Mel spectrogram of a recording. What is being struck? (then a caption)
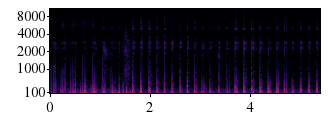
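Hollow wooden vase. Fingertips and nails scratch and tap the neck of a hollow wooden vase with an empty opening. The result is a quick, uneven run of short, dull, low knocks with faint bright scratching between them, each tap dying away almost at once.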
